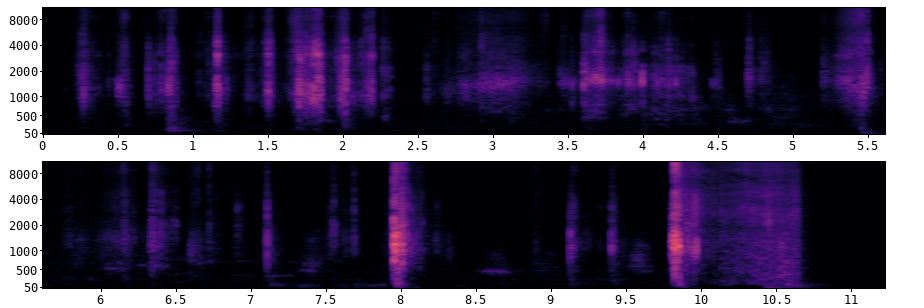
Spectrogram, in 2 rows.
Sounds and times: Lighting a Match 9.8 - 10.7

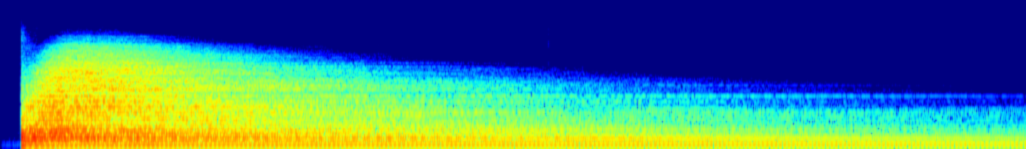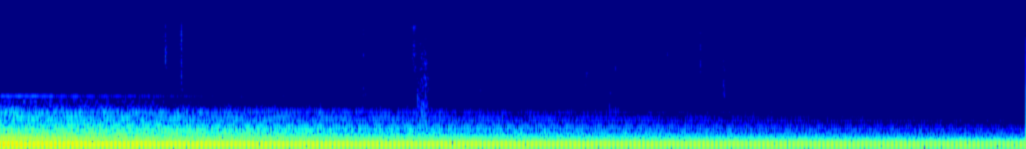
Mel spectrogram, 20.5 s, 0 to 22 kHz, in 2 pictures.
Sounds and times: gong hit 0.2 - 10.0

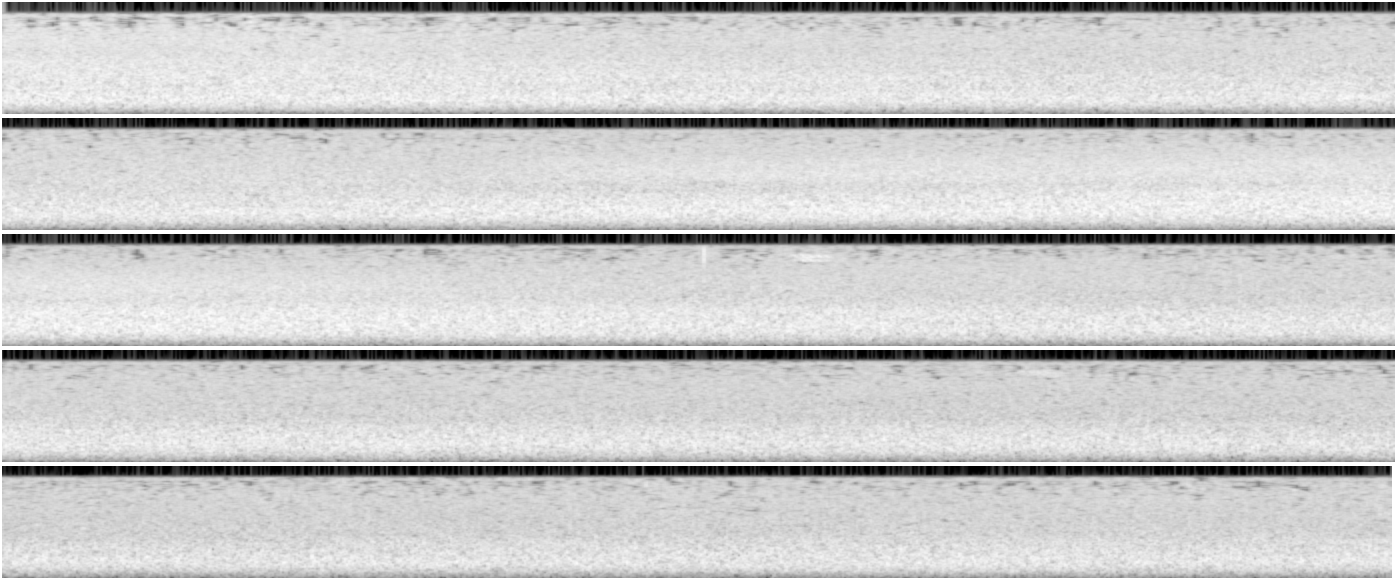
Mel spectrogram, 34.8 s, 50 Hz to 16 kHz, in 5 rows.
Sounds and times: raindrops subtle hitting the leaves 0.0 - 34.8
rustling of the leaves of a young oak 0.0 - 34.8
bird song 17.8 - 18.2

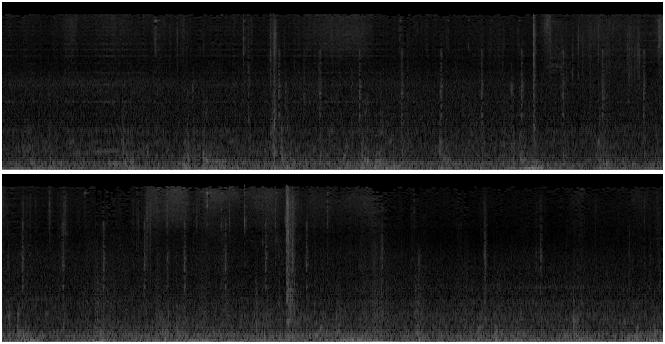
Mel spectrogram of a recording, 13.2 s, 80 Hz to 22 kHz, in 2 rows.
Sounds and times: driving car in rain 0.0 - 13.2
traffic 0.0 - 13.2

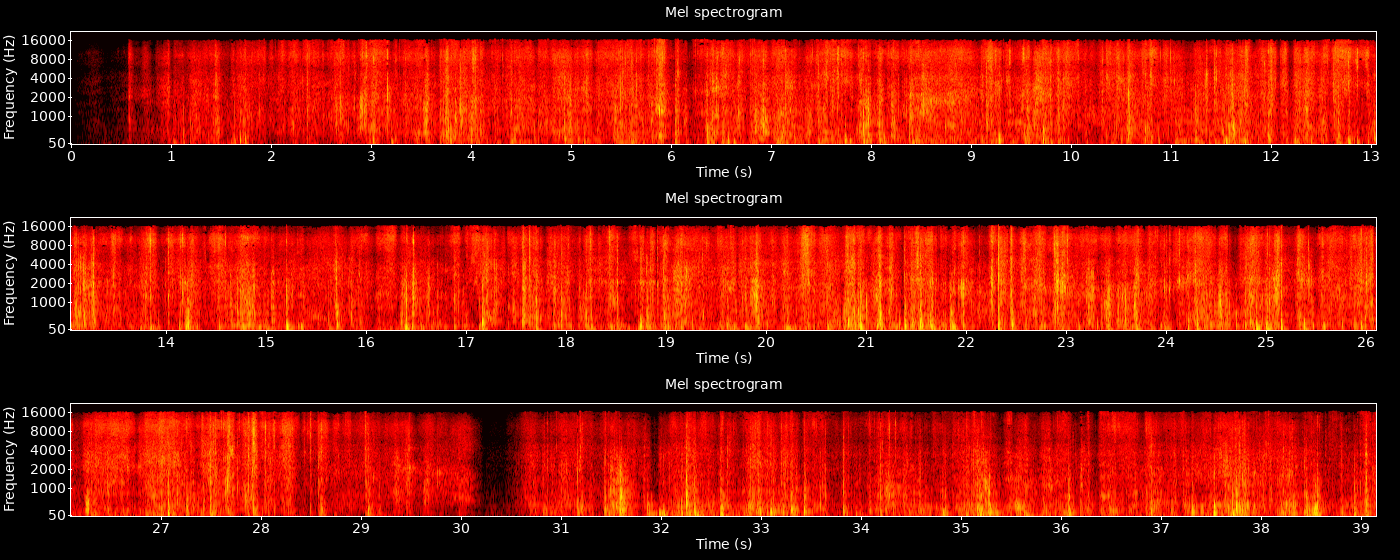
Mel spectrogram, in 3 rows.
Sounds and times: Unpack the gift box 0.1 - 39.1

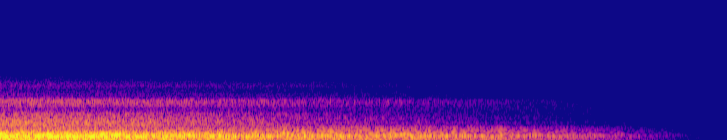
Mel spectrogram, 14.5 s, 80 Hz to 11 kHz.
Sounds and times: Drone 0.0 - 10.3

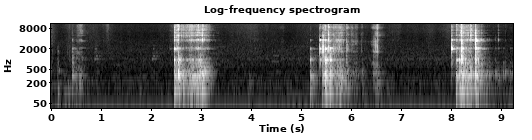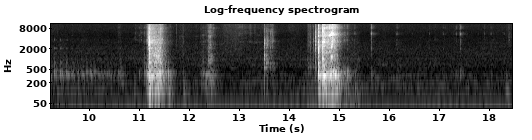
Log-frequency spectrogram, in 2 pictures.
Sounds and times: crockery planter pots shoved along cement 2.5 - 3.3
crockery planter pots shoved along cement 11.1 - 11.6
crockery planter pots shoved along cement 14.5 - 15.2

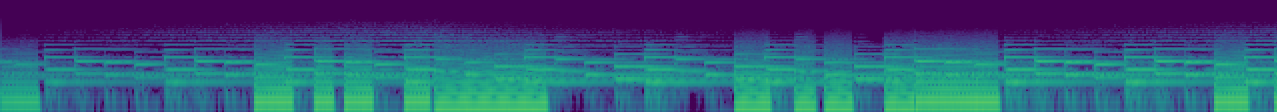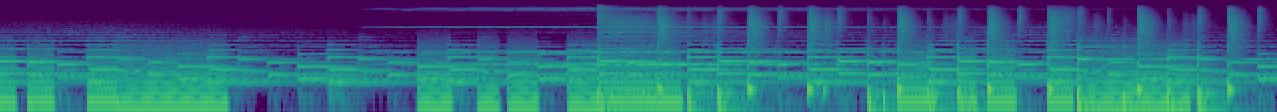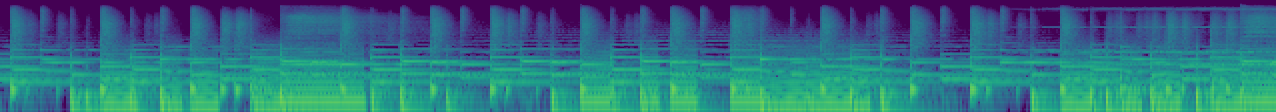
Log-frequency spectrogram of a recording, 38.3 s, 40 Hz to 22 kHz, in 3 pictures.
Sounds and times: mysterious beat 18.6 - 38.3

